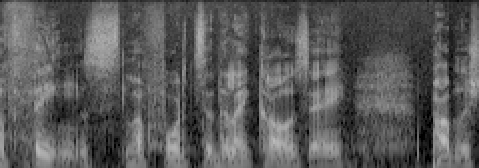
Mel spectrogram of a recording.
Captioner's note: speaking in a foreign language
